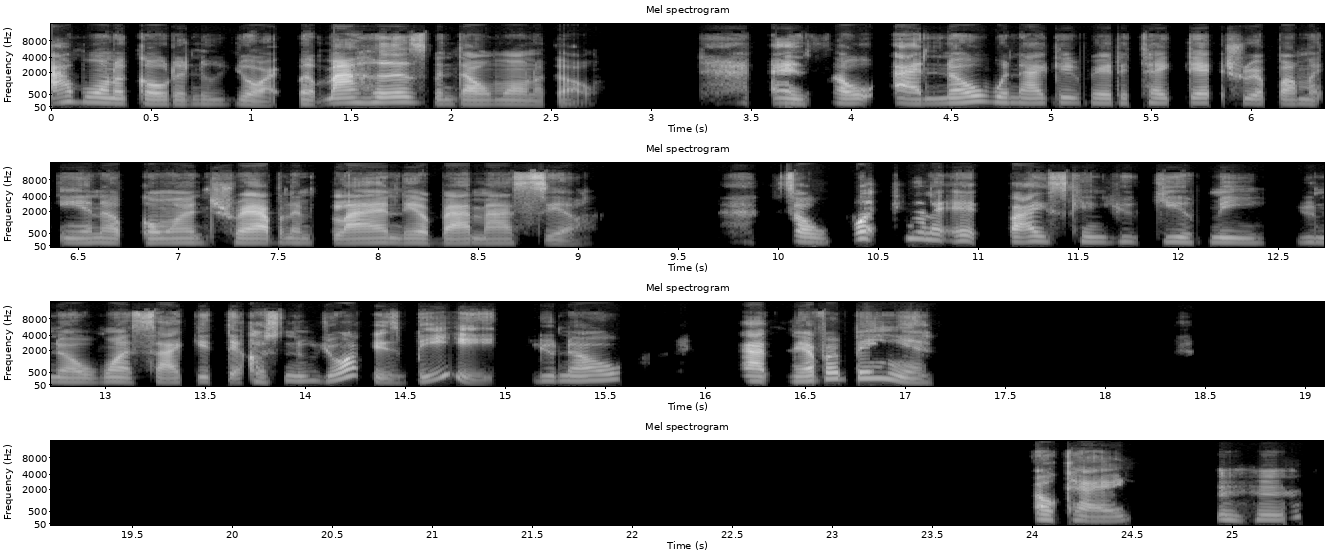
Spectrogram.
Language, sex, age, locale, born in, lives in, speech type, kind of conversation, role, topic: English, female, 50-54, en-US, United States, United States, conversation, advice, user, How can I stay safe while traveling alone in a new city?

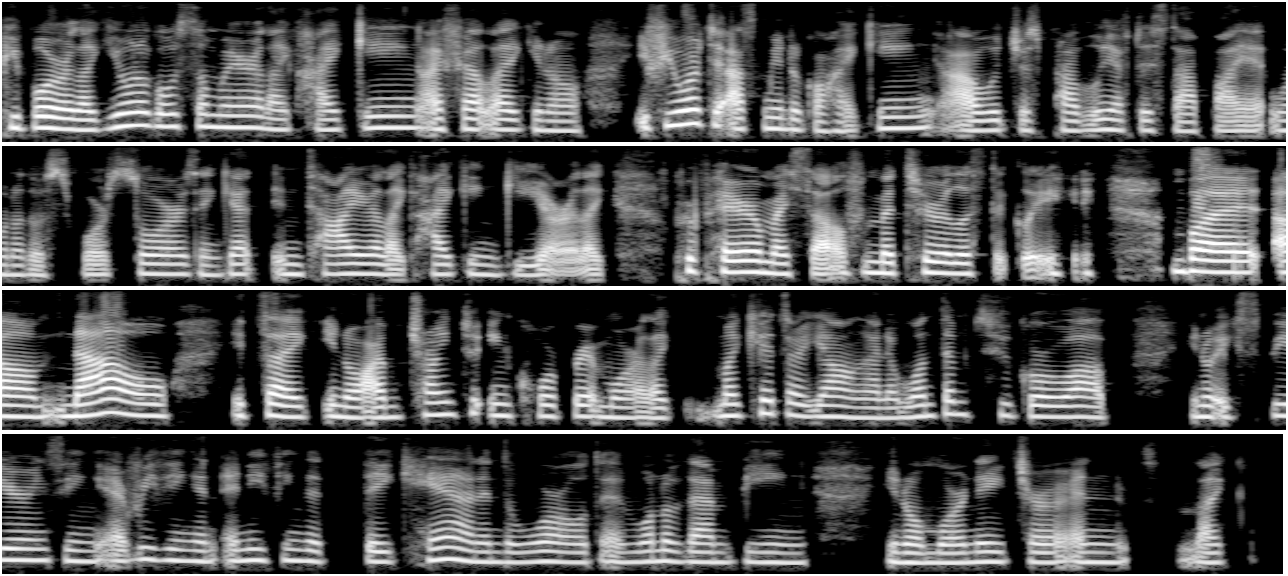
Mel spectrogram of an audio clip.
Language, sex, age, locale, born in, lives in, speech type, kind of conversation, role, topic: English, female, 30-34, en-CA, South Korea, Canada, conversation, unstructured, none, Which nearby nature spots do you return to again and again, and what keeps drawing you back?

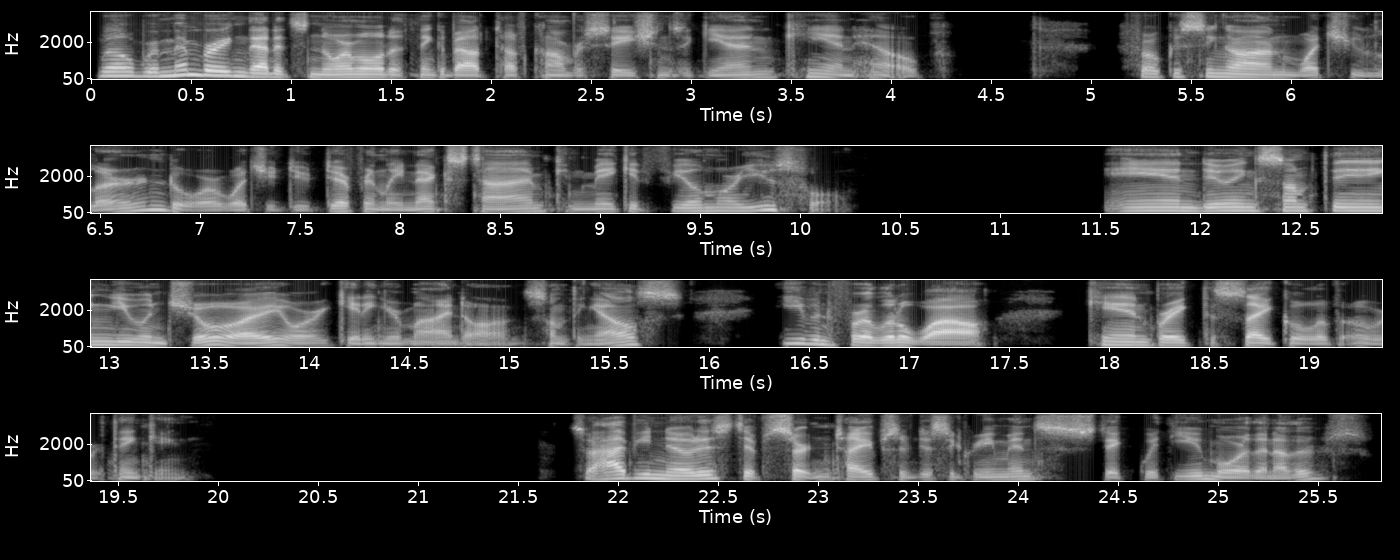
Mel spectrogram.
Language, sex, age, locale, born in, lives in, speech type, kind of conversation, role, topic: English, male, 35-39, en-US, United States, United States, read, expert-assistant, expert, Why is it important to listen to different points of view?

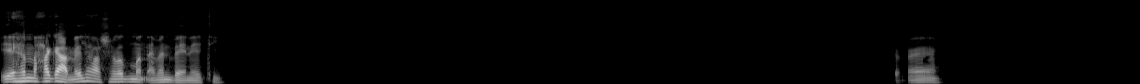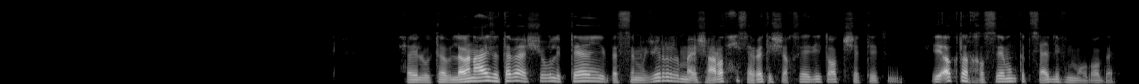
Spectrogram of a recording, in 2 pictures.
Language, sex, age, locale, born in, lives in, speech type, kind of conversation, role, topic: Arabic, male, 20-24, ar-EG, Egypt, Egypt, read, expert-assistant, asker, إزاي أقدر أنظم كل منصاتي الرقمية (زي فيسبوك، إنستجرام، تويتر) بحيث أبقى متابع كل حاجة من غير ما أحس بتشتت؟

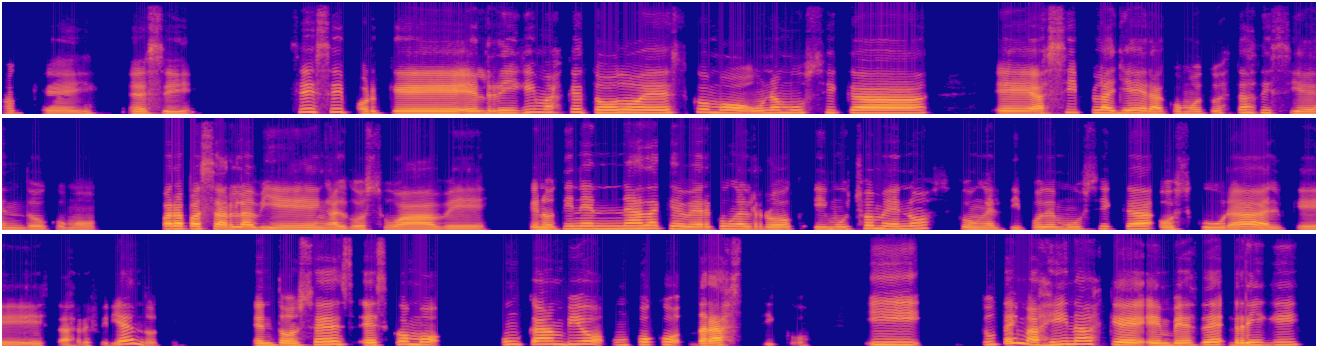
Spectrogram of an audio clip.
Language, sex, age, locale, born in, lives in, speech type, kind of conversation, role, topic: Spanish, female, 45-49, es-VE, Venezuela, Italy, conversation, podcast, host, ¿Qué género antes odiabas y ahora te gusta?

